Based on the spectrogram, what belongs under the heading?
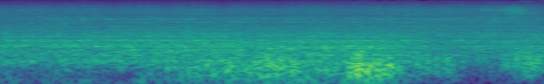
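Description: Freight train running by, a steady rumble of wheels on rail with one louder thud about two and a half seconds in.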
